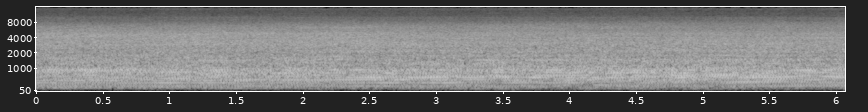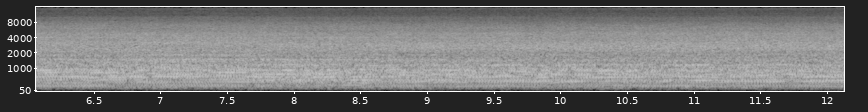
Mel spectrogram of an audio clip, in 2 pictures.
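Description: Gekko InLine Spinner centrifugal concentrator running in its spin-out stage, feed valve closed: a steady machine whir from the drive and the spinning bowl, with an even hiss over it.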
